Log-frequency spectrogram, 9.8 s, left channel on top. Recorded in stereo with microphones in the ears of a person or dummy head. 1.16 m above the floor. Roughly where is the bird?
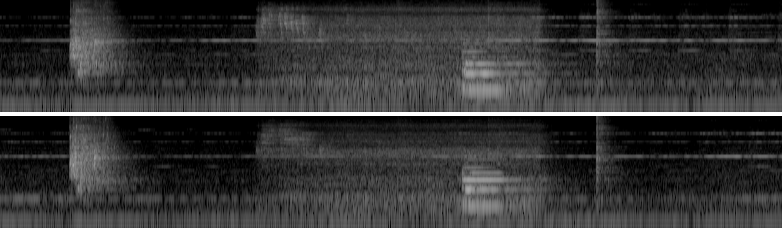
Centre.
